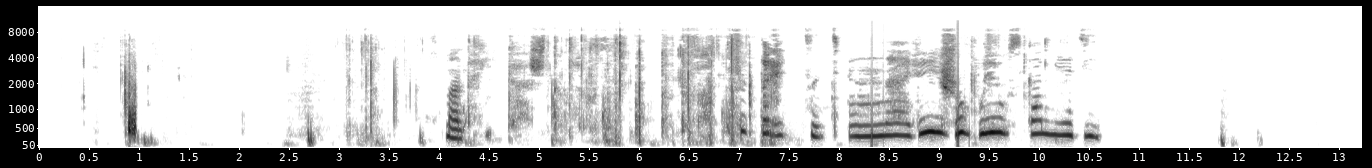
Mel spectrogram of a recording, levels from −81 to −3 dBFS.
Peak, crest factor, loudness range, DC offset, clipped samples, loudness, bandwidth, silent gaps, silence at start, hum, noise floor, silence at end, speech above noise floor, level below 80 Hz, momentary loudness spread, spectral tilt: 0 dBFS; 22 dB; 12 LU; under 0.1%; under 0.1%; -19 LUFS; 9.2 kHz; 2.11-2.26 s, 10.83-11.78 s; 0.85 s; none; -66 dBFS; 1.35 s; 48 dB; -56 dBFS; 22 LU; -4 dB/octave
